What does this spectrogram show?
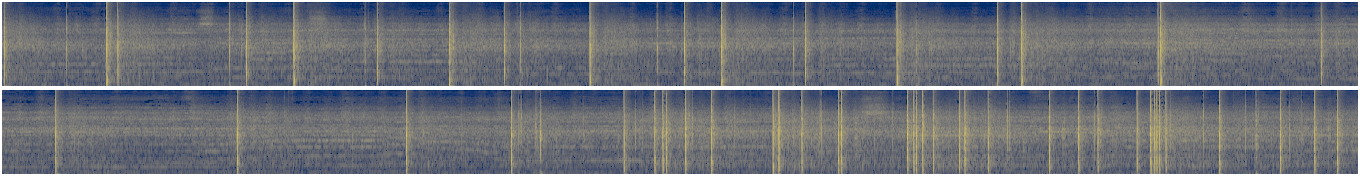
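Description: Aerial firework shells bursting in sharp bangs, about one a second, then a rapid volley of many bangs in the last several seconds. Music plays steadily underneath.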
